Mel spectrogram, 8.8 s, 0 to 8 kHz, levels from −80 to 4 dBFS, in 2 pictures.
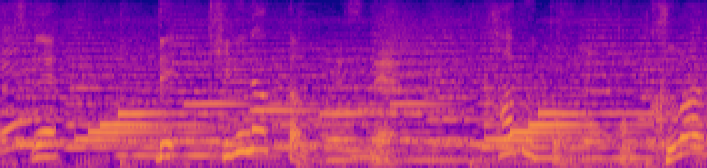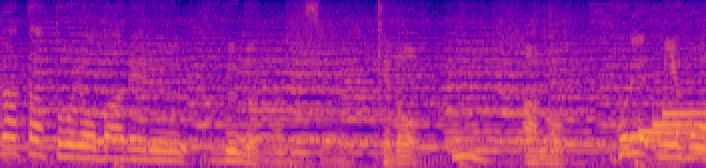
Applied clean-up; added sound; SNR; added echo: none; Keyboard (musical); 1 dB; none.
